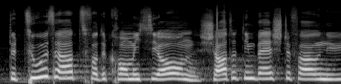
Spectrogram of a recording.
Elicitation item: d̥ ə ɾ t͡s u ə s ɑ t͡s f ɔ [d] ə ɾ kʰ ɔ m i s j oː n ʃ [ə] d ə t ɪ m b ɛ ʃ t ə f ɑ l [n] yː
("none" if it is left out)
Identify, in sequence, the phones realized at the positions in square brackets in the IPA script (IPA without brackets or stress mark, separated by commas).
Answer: d, ɑ, n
